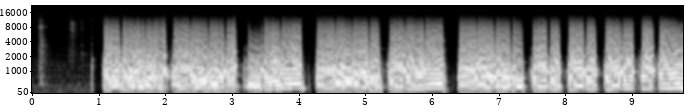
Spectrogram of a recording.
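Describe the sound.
Harsh, ugly distorted effects-unit tone made for a song, blaring loud and buzzy in a rhythmic run of sustained, harmonic-rich chunks broken by short gaps, with no talk.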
